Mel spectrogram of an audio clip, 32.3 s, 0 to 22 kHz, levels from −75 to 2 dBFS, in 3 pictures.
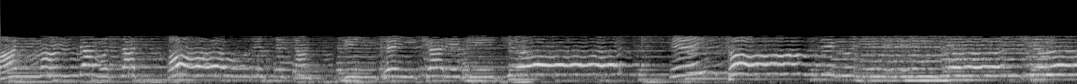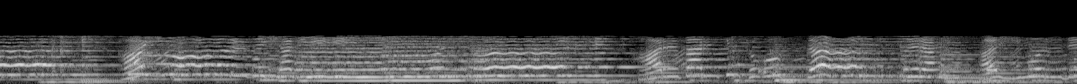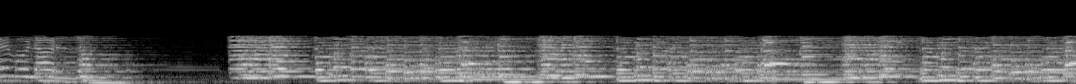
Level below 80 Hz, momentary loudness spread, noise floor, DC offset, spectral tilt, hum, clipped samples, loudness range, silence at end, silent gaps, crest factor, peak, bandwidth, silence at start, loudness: -42 dBFS; 9 LU; -46 dBFS; under 0.1%; -10 dB/octave; none; under 0.1%; 3 LU; 0 s; none; 14 dB; -2 dBFS; 4 kHz; 0 s; -17 LUFS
